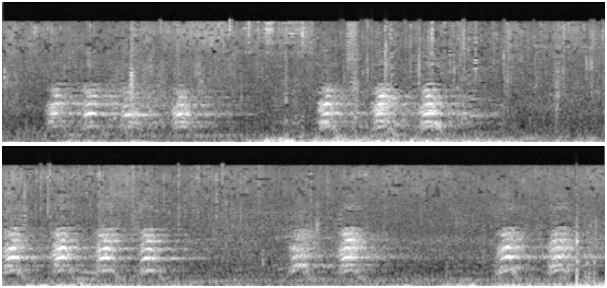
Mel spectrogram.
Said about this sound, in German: Auch nochmal hier so ein klassisches Geräusch, finde ich, wenn man in Brandenburg unterwegs ist. Bellt auch mal irgendwo ein Hund, auch mal direkter.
